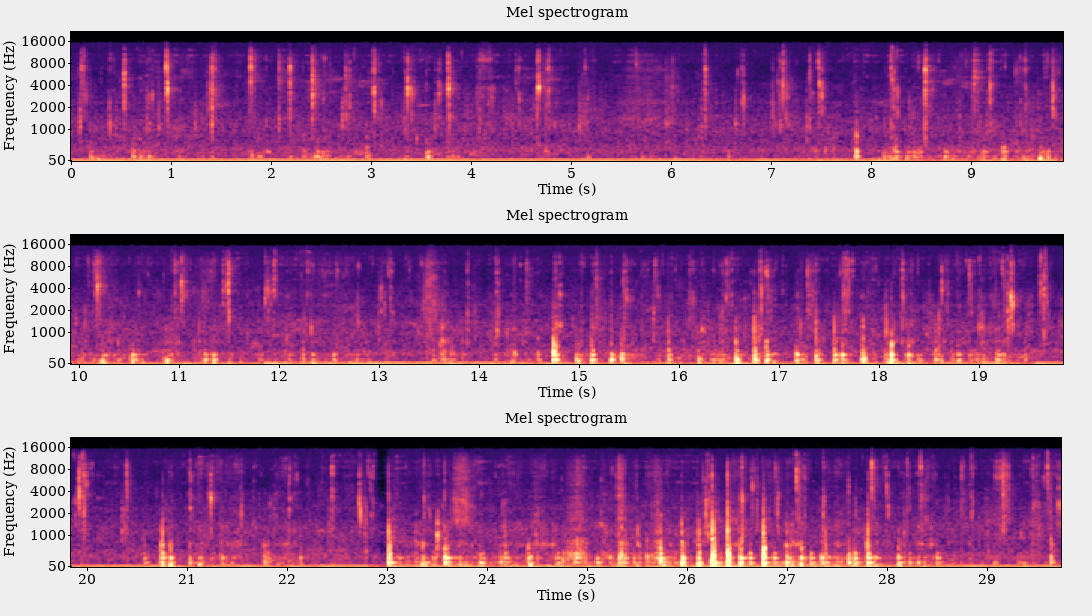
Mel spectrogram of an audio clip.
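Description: Two people eating rice and curry with their hands close to a table microphone: wet chewing and lip-smacking, many small irregular clicks, busiest in the second half.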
